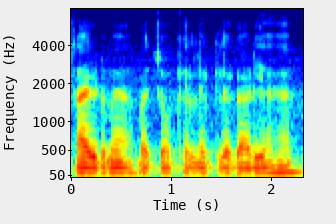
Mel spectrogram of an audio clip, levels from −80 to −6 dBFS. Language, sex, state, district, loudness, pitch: Hindi, male, Chhattisgarh, Raipur, -20 LUFS, 95 Hz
